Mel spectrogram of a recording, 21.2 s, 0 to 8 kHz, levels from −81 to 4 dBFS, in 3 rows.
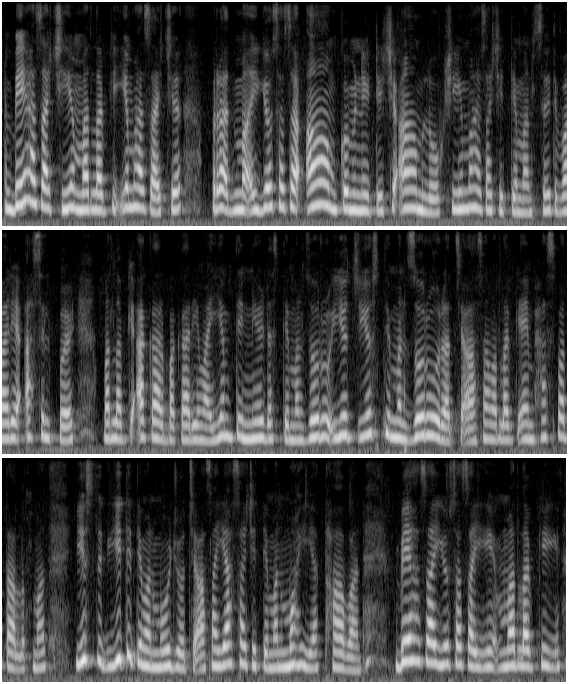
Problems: constant background noise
